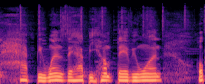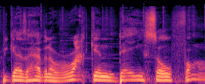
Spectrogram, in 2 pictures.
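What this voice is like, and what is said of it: Peppy, upbeat energetic voice. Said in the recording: “hear the pep in my voice”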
